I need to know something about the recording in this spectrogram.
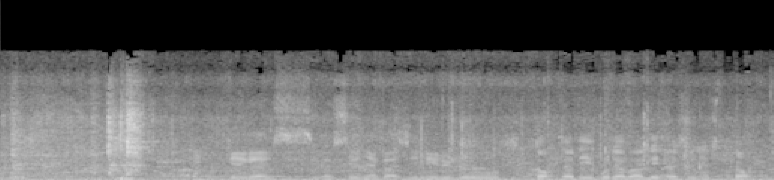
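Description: Shoppers chatter in the open air.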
